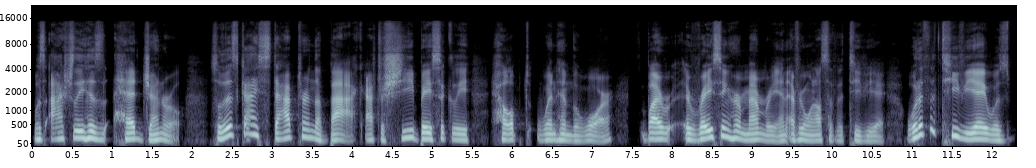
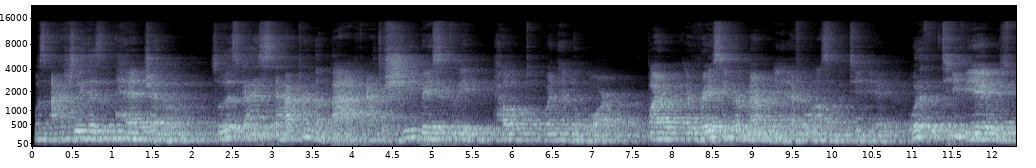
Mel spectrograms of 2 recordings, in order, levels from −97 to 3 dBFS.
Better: first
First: none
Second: off-mic speech; far // room echo; noticeable; dies away in 2 s

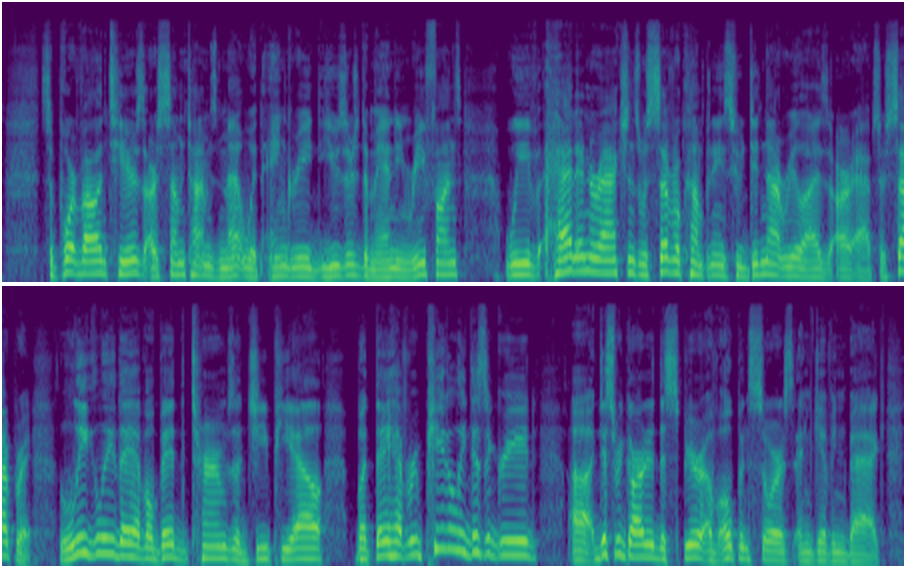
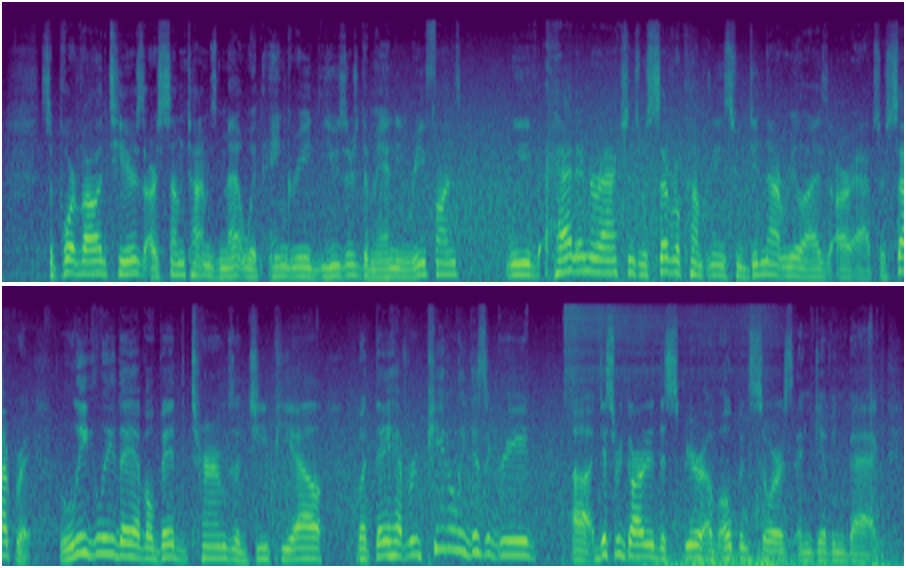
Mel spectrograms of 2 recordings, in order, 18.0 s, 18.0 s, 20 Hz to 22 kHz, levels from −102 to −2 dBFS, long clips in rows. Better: first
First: none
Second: train or aircraft noise; noticeable; throughout; 15 dB below the speech

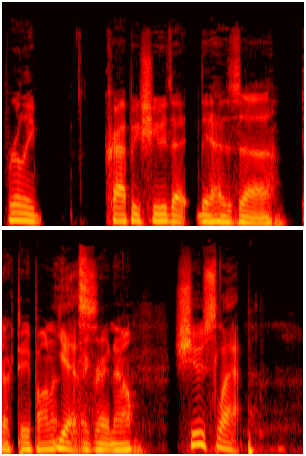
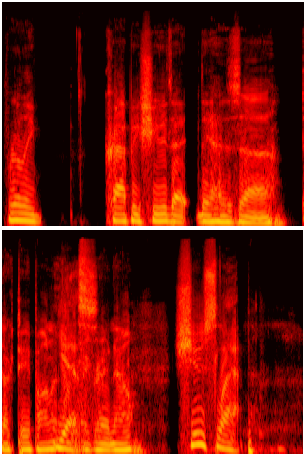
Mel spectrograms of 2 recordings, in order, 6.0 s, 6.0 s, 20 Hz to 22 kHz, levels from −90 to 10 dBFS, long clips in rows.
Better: first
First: none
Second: distortion; slight; 10 dB below the speech

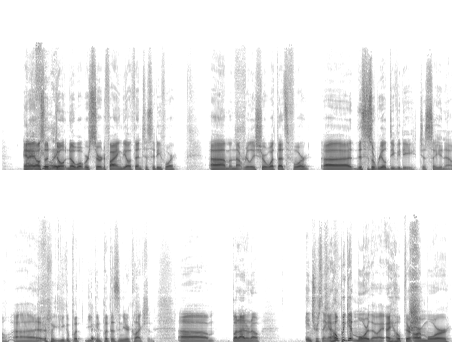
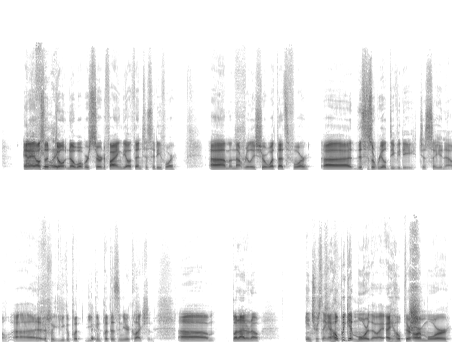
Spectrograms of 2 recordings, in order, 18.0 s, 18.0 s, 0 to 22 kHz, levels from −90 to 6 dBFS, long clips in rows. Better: first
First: none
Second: thin; very; fading below 600 Hz

